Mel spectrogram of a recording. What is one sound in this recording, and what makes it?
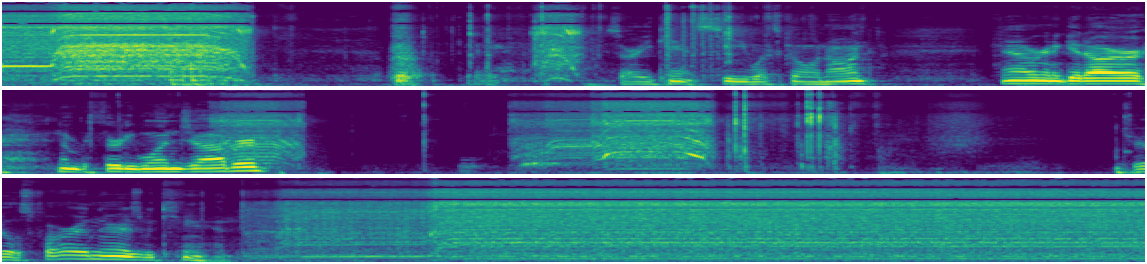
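A cordless drill whirs steadily.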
